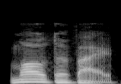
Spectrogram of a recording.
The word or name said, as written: moldavite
